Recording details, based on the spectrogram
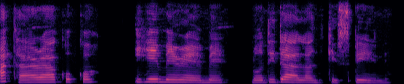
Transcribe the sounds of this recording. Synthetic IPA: a˦kʰa˨a˦˨ɾa˦a˦kʊ˦kɔ˦ | i˦ɦe˦me˨ɾe˨e˨me˦ | nɔ˨dɪ˦da˦a˨la˦ŋ̩˨ke˨spe˦˨nu˨

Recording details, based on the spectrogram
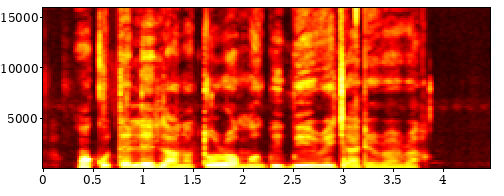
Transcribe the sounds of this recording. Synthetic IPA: w̃ɔ̃˦ko˨tɛ˨le˦i˦˨la˨˦˨nã˨to˨˦ɾɔ˦˨mã˨˧ɡ͡bi˦ɡ͡be˦e˧ɾe˦d͡ʒa˦˨de˨ɾa˦ɾa˦

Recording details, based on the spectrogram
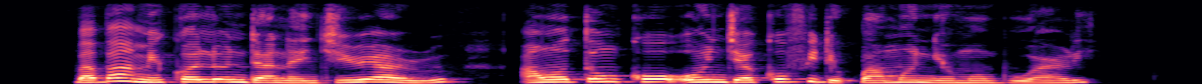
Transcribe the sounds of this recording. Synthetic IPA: ba˨ba˨˦˨mĩ˧˦kɔ˦lo˦n̩˦da˧nã˨i˨d͡ʒi˨˦ɾi˦a˦˨ɾu˨˦ | a˨w̃ɔ̃˧to˦n̩˦ko˦o˦n̩˦d͡ʒɛ˦ko˦fi˦˨de˨k͡pa˨˦mɔ̃˦nĩ˧˦ɔ˧mɔ̃˧bu˨a˨˦ɾi˦

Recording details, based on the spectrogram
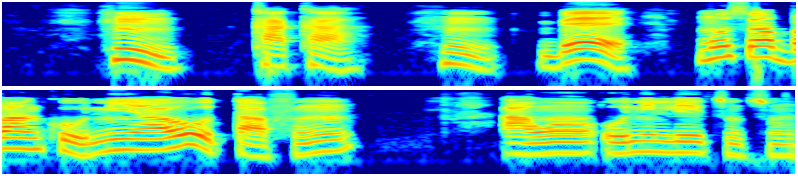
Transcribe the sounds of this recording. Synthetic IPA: h̩˨ | ka˨ka˨ | h̩˨ | bɛː˦˨ | mo˦sa˦ba˧ŋ̩˦ko˨nĩ˦a˧o˦˨ta˨fũ˨˦ | a˦˨w̃ɔ̃˧o˧nĩ˦le˦tũ˧tũ˧

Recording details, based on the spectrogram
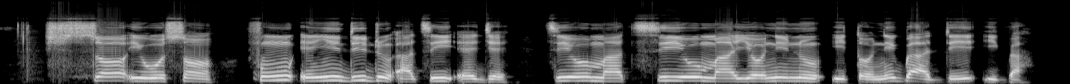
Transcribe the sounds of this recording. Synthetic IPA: sɔ˧i˨wo˨sɔ̃˨ | fũ˦e˧j̃ĩ˦di˦dũ˦˨ʔa˨ti˧ɛ˨d͡ʒɛ˨ | ti˦o˦mã˧si˦o˦mãː˨˦jɔ˧nĩ˦nũ˦i˨tɔ˨nĩ˨˦ɡ͡ba˦˨de˨˦i˦˨ɡ͡ba˨

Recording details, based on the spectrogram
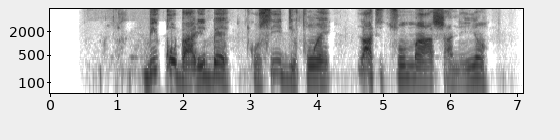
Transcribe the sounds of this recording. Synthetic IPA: bi˦ko˦˨ba˨ɾi˨˦bɛ˦˨ | ko˨si˨˦i˦˨di˨fũ˨˦ɛ˧ | la˦ti˧tũ˦mãː˦a˧ʃa̰˨nĩ˨˦j̃ã˦˨

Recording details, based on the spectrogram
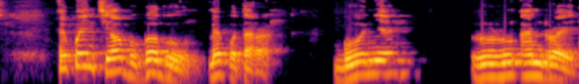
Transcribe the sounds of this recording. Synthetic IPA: e˦kʷe˦n̩˦tɪ˨ɔ˦bʊ˨ɡo˦ɡo˨me˦pʊ˨ta̰˨ɾa̰˨ | bʊ˨o˦ɲe˦ | ɾu˨ɾu˦ʔa˦n̩˦dɾɔ˦i˨d

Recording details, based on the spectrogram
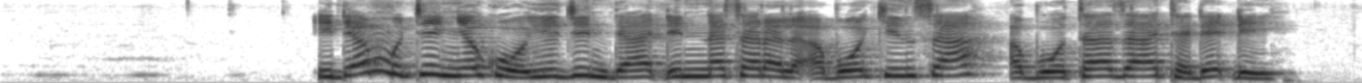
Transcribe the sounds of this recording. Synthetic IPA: ʔɪ˨dɐ˦mːʊ˨tʊ˦˨mja˦kʷoː˨ji˦d͡ʒɪ˦˨ndaː˦ɗɪ˦nːɐ˦sɐ˦ɾɐ˨rʔa̰˨boː˦kʲɪ˦nsa˦ʔʔa˨boː˨taː˦zaː˦ta˨dɐ˦ɗeː˨

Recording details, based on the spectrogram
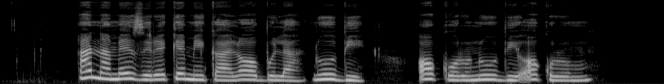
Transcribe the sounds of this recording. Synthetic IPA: a˦na˨m̩˦e˦ze˨ɾe˦ke˦mi˦ka˨a˨lɔ˦ɔ˦˨bʊ˨la˨nu˦bi˨ | ɔ˦kʊ˨ɾʊ˨nu˦bi˨ɔ˦kʊ˨ɾʊ˨m̩˦

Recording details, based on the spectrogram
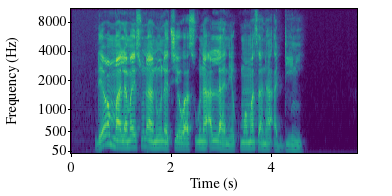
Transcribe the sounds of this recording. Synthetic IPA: da˨jɐ˦wɐ˨mːaː˨lɐ˨ma˦jsʊ˦naː˨nuː˦na˨t͡ʃeː˦˨waː˨suː˦na˦ʔa˦lːaː˨neː˦kʷʊ˦ma˦mɐ˦sɐ˨naː˦ʔa˨dːiː˦niː˨

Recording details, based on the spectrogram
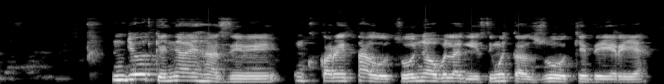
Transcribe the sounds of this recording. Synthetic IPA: n̩˦dɪ˦o˦ke˨ɲ˦a˨ɲɪ˦ɦa˨zi˨ɾi˨ŋ̩˦kɔ̥˦kɔ˦ɾɪ˦ta˦˨ɣo˨tu˨o˦ɲe˦ɔ˦bʊ˦la˦ɡe˨si˦ŋʷe˦ta˨zu˦o˨ke˦dɪ˨ɪ˦ɾɪ˦ja˦

